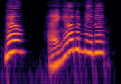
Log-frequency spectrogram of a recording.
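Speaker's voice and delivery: high, quick, perky protest; cheery little pumpkin. Acted. Christopher stopping the angry witch, high and eager. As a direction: pipe up brightly as a small pumpkin.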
